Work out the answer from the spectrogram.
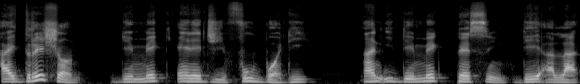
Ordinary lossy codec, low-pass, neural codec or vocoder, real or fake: none; none; autoencoder, 48 kHz, 128 numbers a frame, DAC-VAE, trained on Japanese speech; fake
